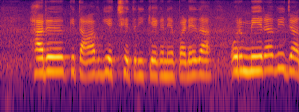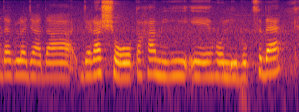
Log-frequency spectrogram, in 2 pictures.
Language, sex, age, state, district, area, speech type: Dogri, female, 45-60, Jammu and Kashmir, Jammu, rural, spontaneous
